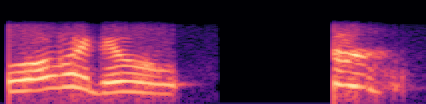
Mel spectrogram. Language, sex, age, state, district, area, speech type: Assamese, female, 45-60, Assam, Barpeta, rural, conversation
